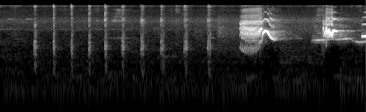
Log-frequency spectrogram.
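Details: Myna sound played as a lure to make other mynas agitated and chatty: a string of sharp, evenly spaced clicks, then two loud, harsh, grating bursts.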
